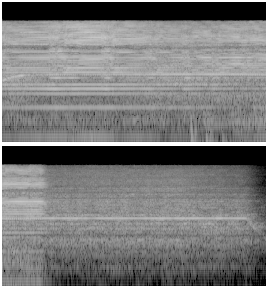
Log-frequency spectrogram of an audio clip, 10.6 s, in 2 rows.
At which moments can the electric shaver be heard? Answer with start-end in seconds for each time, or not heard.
0.0-6.2.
